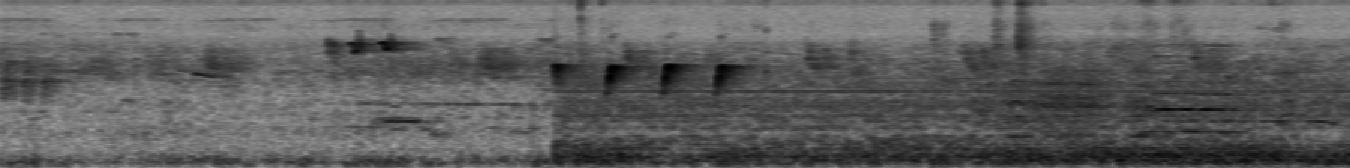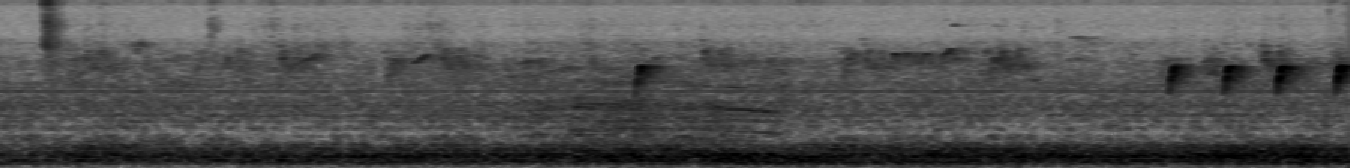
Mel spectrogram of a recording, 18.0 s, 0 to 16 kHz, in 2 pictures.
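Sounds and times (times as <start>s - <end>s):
small birds chirping: 0.0s - 18.0s
low background rumble: 3.7s - 18.0s.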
